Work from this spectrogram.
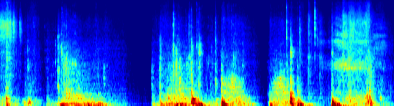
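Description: Wooden drawers and cupboard doors being opened and shut in a household during a hurried search, with bursts of sliding, thudding and rattling in three clusters separated by short silences, fairly close.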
